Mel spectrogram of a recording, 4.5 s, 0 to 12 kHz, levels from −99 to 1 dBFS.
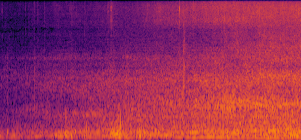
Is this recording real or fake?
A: fake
